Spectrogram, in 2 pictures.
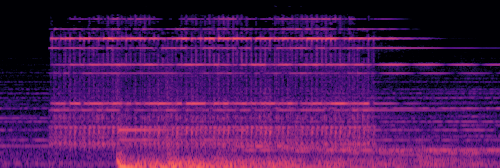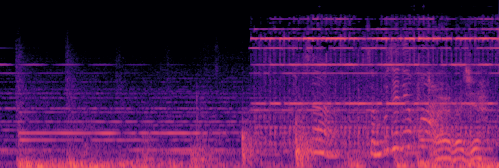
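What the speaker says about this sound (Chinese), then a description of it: "怎么不接电话？" A telephone rings in a tense Chinese wartime drama scene, its bright repeating bell tones sounding in long bursts over a low music bed, fairly loud and close.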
